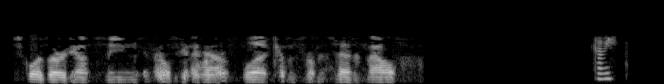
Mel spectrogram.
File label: Police 1 Dispatch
